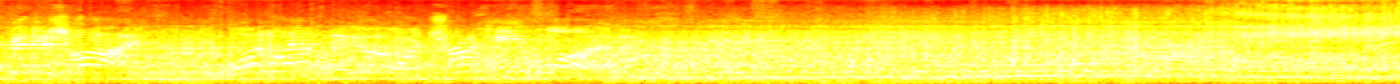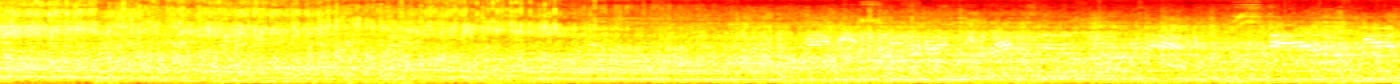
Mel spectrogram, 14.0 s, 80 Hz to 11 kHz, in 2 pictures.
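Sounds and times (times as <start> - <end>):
racing truck engines: 0.0 - 14.0.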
